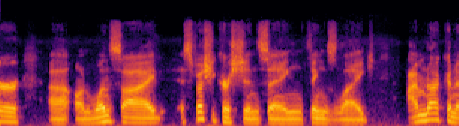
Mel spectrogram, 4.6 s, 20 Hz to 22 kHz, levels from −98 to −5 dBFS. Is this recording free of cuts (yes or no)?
yes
